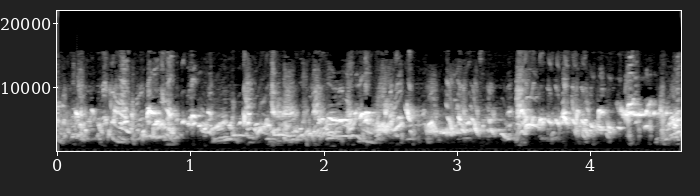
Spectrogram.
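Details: Young male common linnet in winter giving a continuous twittering song, dense rapid chirps and short trills packed high and unbroken, with a faint low hum beneath.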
